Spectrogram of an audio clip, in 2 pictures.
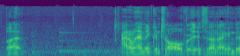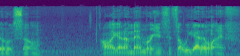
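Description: A man's voice: sits low, a little mellow. A man talking alone in a rambling, reflective way, wistful and full of "you know", with faint music behind him. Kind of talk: rambling personal monologue.

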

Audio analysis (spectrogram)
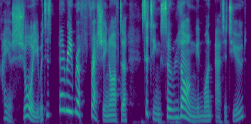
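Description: A man voicing a haughty, scornful young society woman with an arch, affected manner and high swoops. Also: huge pitch swings, normal speed, dry recording, clean studio sound. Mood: coaxing.

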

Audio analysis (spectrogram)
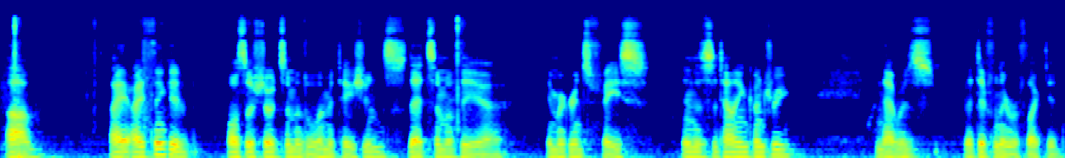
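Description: Young man hosting, low voice, audible noise. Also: fairly even intonation, normal speed. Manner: hesitant, many fillers and restarts. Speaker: student podcast host. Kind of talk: casual discussion of a short story and a game. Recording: noisy amateur recording.

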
